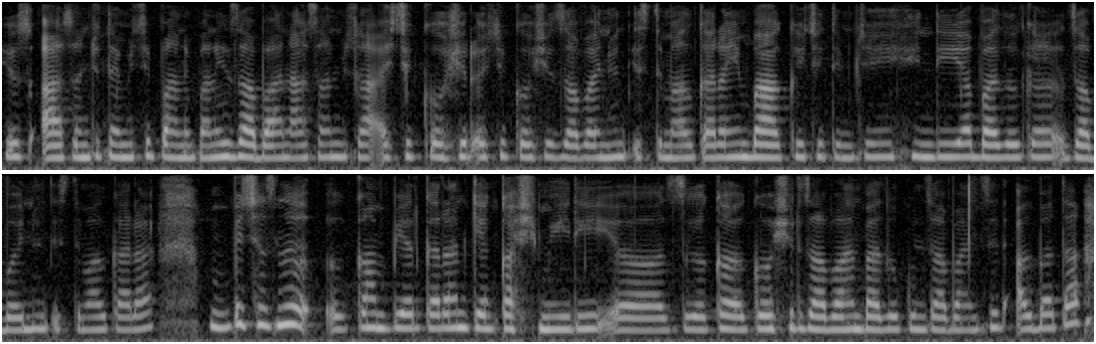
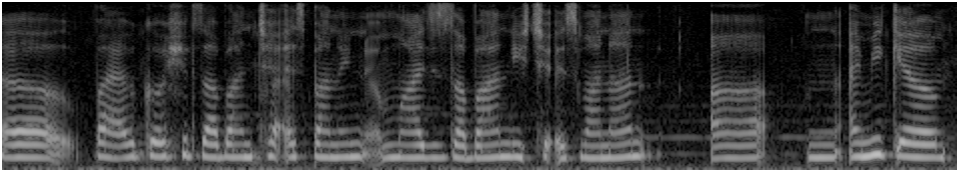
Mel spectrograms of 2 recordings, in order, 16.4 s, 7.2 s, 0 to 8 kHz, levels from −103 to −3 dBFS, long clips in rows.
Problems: constant background noise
